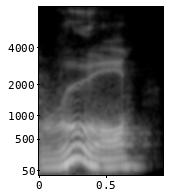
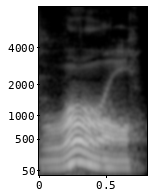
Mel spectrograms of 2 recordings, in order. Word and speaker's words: rural: roads, and I'm like, rule. That's rural. You have the two R's in there.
